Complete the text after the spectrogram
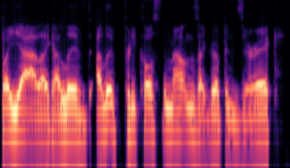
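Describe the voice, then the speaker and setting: A young man who grew up in Switzerland, chatting casually as an interview guest in a relaxed, slangy way full of fillers. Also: medium pitch, a little fast, dry recording, studio quality. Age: young adult. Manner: laid-back, filler-heavy, slangy. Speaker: guest, Olympic freestyle skier. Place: family home in Switzerland.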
